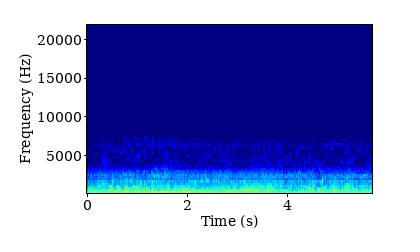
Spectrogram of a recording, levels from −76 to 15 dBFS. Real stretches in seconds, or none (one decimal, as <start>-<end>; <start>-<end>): 0.0-0.7; 1.7-3.9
